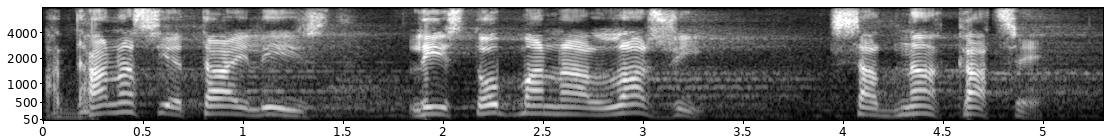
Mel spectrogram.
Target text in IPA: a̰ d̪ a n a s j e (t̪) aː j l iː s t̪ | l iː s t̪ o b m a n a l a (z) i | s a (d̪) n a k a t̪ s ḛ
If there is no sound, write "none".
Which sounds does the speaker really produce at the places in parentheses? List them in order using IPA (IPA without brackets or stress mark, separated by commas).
t̪, ʒ, d̪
